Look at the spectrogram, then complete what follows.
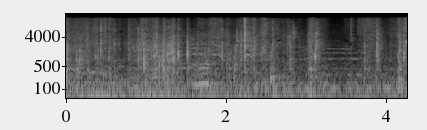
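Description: Brown-paper courier mailer bag crinkling and rustling as it is handled and opened, in a run of short, irregular crackles.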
